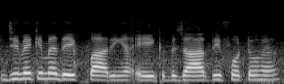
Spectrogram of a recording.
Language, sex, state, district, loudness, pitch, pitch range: Punjabi, female, Delhi, New Delhi, -15 LUFS, 215 Hz, 200-225 Hz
